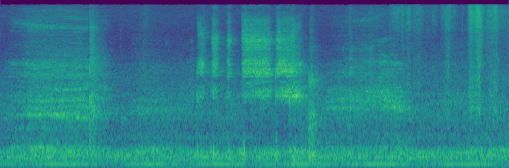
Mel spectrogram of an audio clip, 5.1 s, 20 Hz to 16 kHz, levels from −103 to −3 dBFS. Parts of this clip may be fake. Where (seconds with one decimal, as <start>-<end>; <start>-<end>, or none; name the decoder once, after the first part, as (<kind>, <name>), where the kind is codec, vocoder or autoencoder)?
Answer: none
